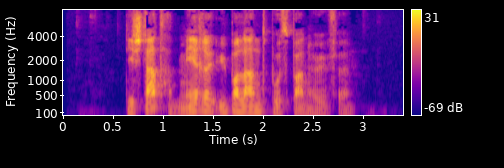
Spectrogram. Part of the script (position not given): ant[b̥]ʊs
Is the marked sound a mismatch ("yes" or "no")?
no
